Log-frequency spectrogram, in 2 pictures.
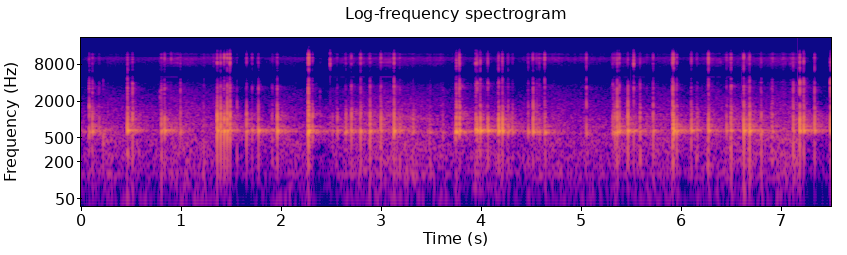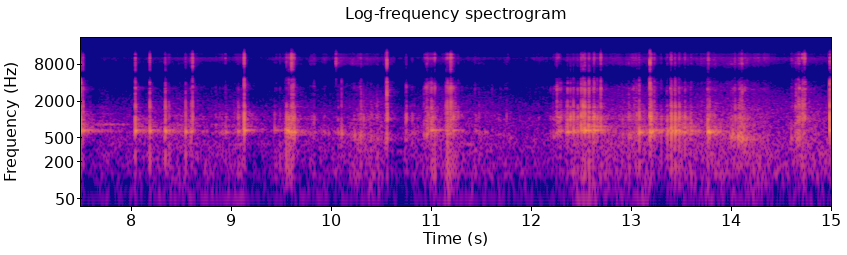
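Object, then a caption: Glass bottle with plastic screw cap. Fingers twist the white plastic screw cap of a small clear glass bottle, partly filled with yellow liquid, on its threads and nails scrape across the cap. The result is a dense run of quick, dry clicks and scratches over a steady mid-pitched ringing tone near 650 Hz. The activity quiets briefly before picking up again near the end.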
